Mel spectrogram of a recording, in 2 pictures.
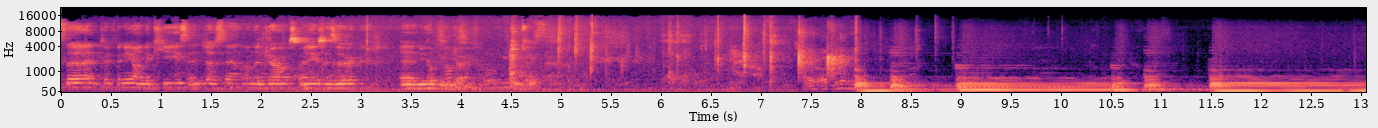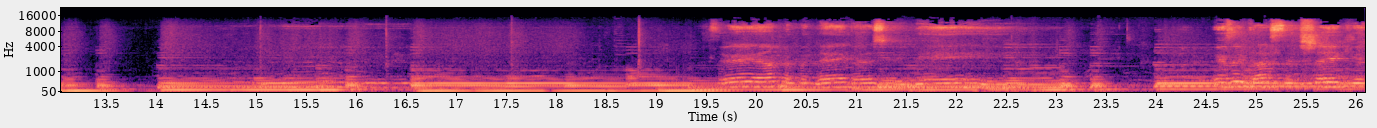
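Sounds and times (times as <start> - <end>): band playing organ-like chords: 7.8 - 26.0
person singing: 14.4 - 18.0, 19.6 - 26.0.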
